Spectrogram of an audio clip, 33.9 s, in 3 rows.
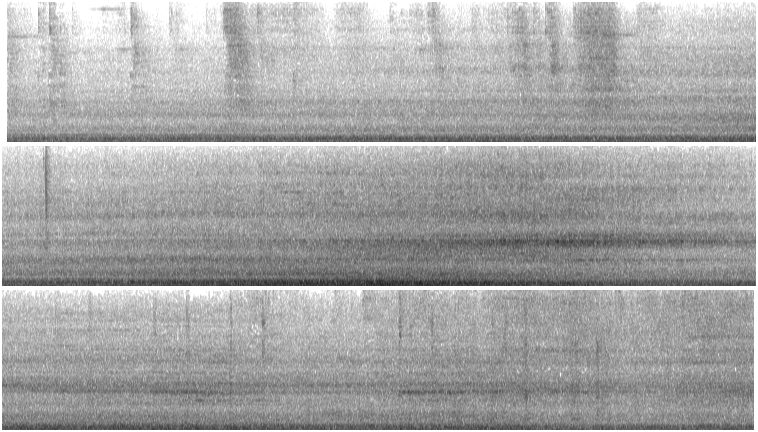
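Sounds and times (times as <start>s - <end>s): electric locomotive passing: 0.1s - 33.9s
wheel and rail noise: 0.1s - 33.9s
high wheel squeal: 1.3s - 10.1s, 16.9s - 33.9s.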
